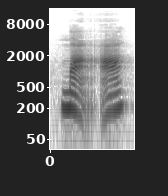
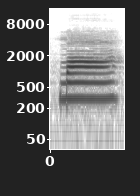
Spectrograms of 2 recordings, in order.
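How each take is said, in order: First: The pitch falls low then rises again. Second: The pitch stays high and level. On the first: The word means horse. "the third tone is the falling rising tone" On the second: The word means mother. "the first tone is the flat tone"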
